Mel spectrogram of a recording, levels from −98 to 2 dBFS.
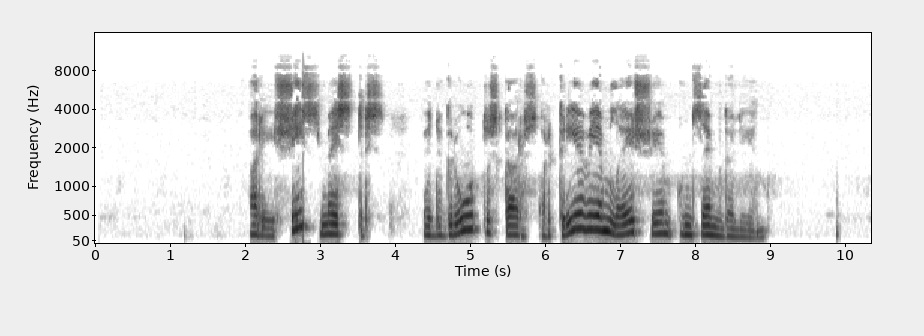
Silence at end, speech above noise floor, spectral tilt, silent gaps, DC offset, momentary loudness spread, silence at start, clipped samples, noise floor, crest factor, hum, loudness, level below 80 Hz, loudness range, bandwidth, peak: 1.45 s; 62 dB; -5 dB/octave; none; under 0.1%; 14 LU; 2.05 s; under 0.1%; -80 dBFS; 20 dB; none; -19 LUFS; -64 dBFS; 5 LU; 9 kHz; -2 dBFS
